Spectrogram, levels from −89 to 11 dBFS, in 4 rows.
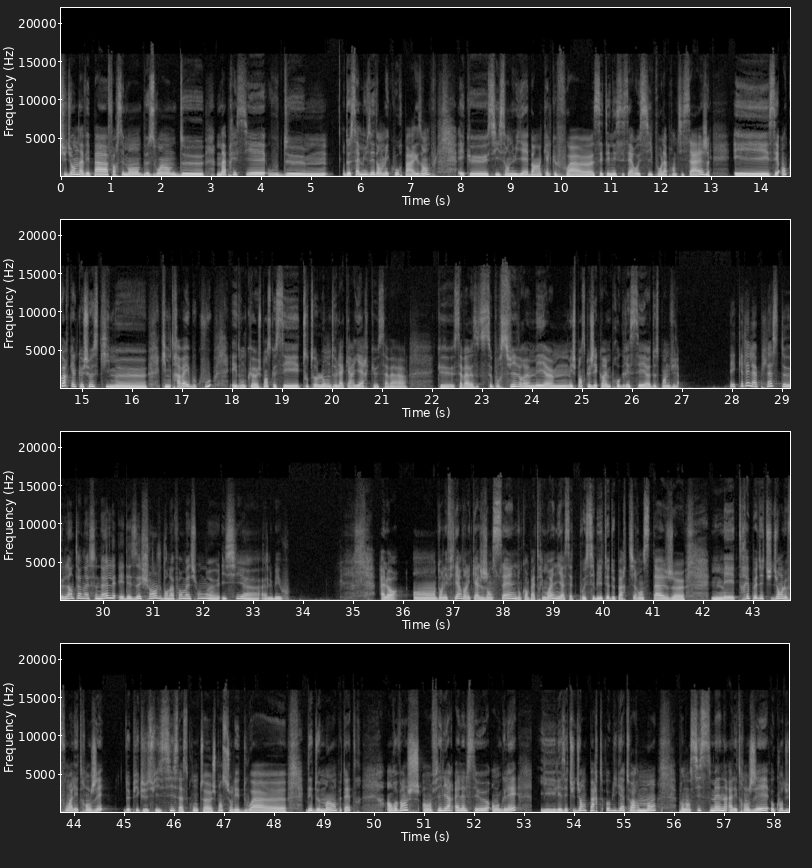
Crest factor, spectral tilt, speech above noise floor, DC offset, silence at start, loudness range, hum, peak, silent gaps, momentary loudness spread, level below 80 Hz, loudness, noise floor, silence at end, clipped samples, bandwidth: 16 dB; -6 dB/octave; 36 dB; under 0.1%; 0 s; 3 LU; none; 0 dBFS; none; 7 LU; -44 dBFS; -16 LUFS; -52 dBFS; 0 s; under 0.1%; 16 kHz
